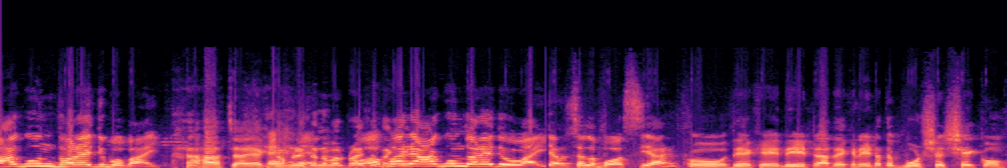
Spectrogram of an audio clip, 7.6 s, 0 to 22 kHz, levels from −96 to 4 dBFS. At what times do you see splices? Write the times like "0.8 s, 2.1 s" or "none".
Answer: 4.1 s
